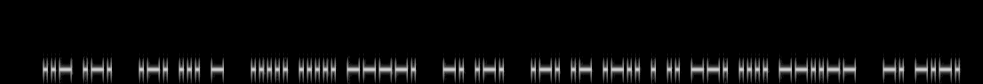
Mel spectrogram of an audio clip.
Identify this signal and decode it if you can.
Morse code, heard as a keyed tone, about 30 wpm, 700 Hz. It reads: UR RST 559 NR RALEIGH, NC
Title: Practice QSO - Exchange 1 - Beginning - 30wpm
